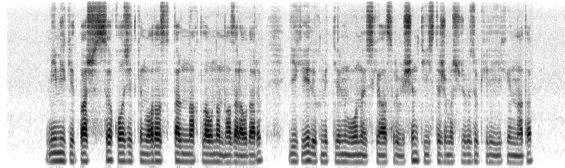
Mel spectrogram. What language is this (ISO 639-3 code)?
kaz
